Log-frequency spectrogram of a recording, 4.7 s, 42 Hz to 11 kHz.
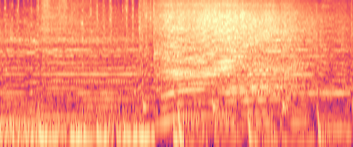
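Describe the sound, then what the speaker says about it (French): Dragster race car accelerating hard, a loud roaring engine whose pitch climbs and then surges into a broad rushing blast, close and steady, with no talking. "Elle pilote son propre dragster, une fusée terrestre capable d'atteindre 215 km/h en moins de 5 secondes."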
